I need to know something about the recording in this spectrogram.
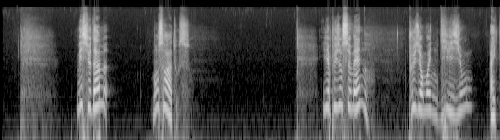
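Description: A man speaks calmly and close into a headset microphone, in short phrases with pauses.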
